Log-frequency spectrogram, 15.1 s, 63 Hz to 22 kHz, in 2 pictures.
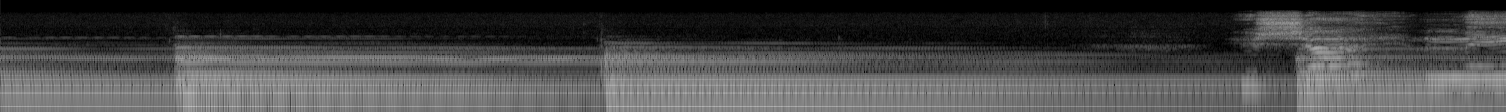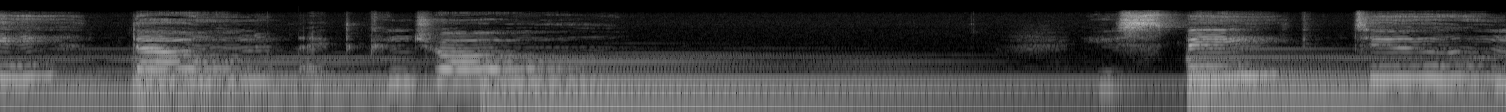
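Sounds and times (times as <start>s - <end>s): keyboard chords ringing: 0.0s - 12.9s
woman singing: 6.2s - 10.9s, 13.0s - 15.0s.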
